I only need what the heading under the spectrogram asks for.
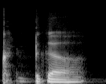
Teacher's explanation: So you can see at some level when I do the pronunciation, there will be a sound in the diaphragm of this mic because that is the Mahaprana. I use more energy from the lungs, that is called Mahaprana.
